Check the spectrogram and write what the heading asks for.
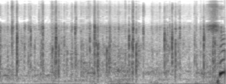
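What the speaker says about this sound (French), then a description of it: "J'ai pensé que vous alliez m'applaudir très fort" Scattered clapping from an audience at a women's month-closing gathering, sharp individual claps rising and falling unevenly in the room, mixed with crowd murmur.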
